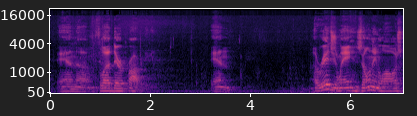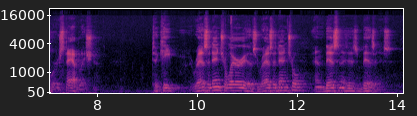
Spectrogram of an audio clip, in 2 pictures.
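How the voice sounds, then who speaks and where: A man's medium-pitched voice at a moderate pace, with ordinary pitch variation, long, frequent pauses and audible room echo. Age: 80s+. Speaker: resident speaking at public hearing. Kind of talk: public comment at council meeting. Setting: city council meeting.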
